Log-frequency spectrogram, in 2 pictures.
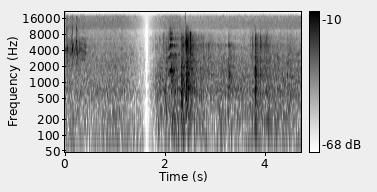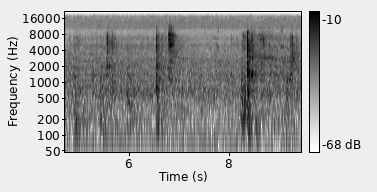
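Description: Excavator grapple demolishing a scrapped subway car: metal clanks and scraping over a steady low rumble, with sharper bangs about two, four, six and a half and eight and a half seconds in.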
